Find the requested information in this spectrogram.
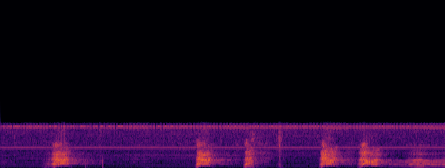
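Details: A Miniature Schnauzer that normally never barks gives several sharp, high barks in quick pairs at a robot coin bank, ending with a whining, wavering note.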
